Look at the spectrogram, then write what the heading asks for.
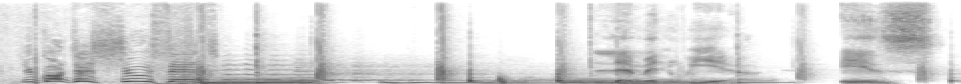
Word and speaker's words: Menuires: Menuires is the correct pronunciation.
